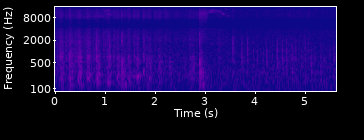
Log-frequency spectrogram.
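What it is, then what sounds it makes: Upholstered fabric chair seat. Fingertips and short nails scratch and tap on a beige woven fabric padded chair seat. Soft, muffled scratching with a low, papery texture fills the first half, followed by a sharper single tap near the three-second mark. Quieter, irregular light taps and scrapes follow after it.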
